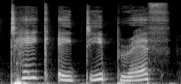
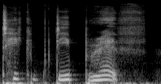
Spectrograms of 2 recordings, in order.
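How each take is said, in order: First: Slow, voiced, gently measured; tender, unhurried retelling of gran; deliberate calming. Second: Whispered, soothing retelling of gran; calm them in a near whisper; very soft and breath-filled; hushed comfort. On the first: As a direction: spell out the comfort slowly. Repeats gran's calming words more deliberately. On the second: Retold or imitated. Gran calming her, retold near tears.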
